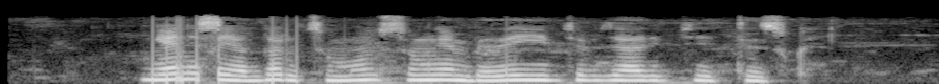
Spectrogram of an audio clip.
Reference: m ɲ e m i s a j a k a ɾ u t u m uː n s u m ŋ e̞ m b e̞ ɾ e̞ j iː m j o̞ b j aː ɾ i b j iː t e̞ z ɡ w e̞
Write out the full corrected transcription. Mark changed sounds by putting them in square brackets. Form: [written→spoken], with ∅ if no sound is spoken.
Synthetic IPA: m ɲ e [m→ɲ] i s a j a [k→ɡ] a ɾ u [t→t͡s] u m uː n s u m ŋ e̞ m b e̞ ɾ e̞ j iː [m→b] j o̞ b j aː ɾ i b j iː t e̞ z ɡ w e̞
